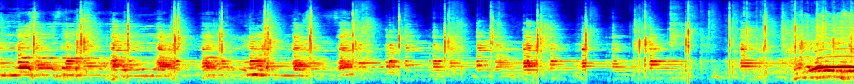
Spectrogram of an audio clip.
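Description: Sanshin, the Okinawan three-string lute, played solo: a quick run of plucked notes, each starting with a sharp click of the plectrum, with a brief lull shortly before the end.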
